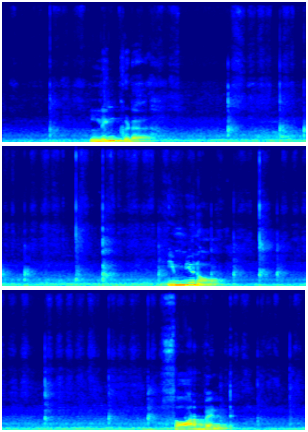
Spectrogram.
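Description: Marker or chalk writing on a board in a classroom, with soft scratchy strokes running under a teacher's speech and pausing between spoken phrases.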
